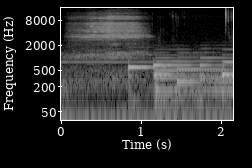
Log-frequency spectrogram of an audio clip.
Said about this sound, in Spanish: Una última vez con todas tus fuerzas, inhalo.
